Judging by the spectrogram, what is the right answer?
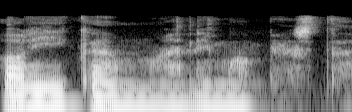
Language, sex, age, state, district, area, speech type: Nepali, male, 30-45, West Bengal, Darjeeling, rural, spontaneous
